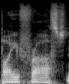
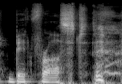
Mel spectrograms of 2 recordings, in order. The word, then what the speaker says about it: Bifrost: Well, my discovery is a very simple one, really, but I discovered that the Bifrost is actually pronounced and spelled Bifrost, not Bitfrost.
